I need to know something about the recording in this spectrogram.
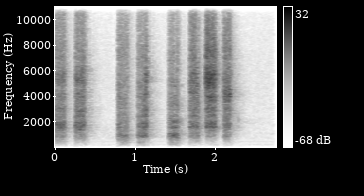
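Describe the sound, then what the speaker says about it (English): Canned air sprayed into a smoke detector on a Notifier fire alarm system: seven short, sharp hissing bursts in quick, uneven succession, close and clear against quiet. "I just like to take a canned air and spray it out just a little bit"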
